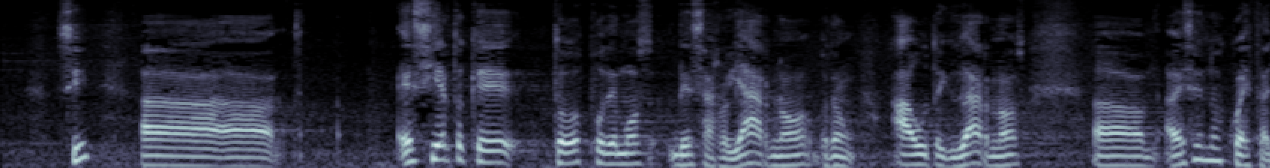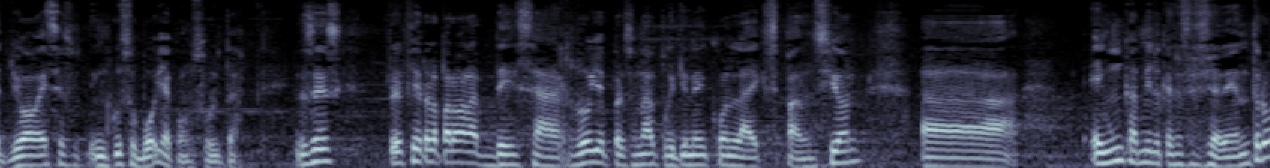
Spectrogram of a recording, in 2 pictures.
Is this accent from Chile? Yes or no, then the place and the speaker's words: no; Cuba; moved away; Salí de Cuba hace 18 años, creo que fue por marzo, creo que es marzo 22, 18 años.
